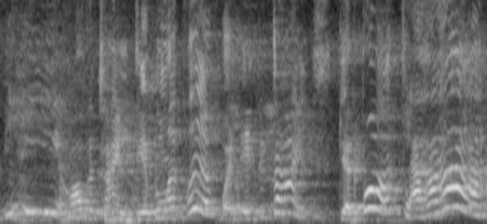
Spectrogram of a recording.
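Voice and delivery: high, sing-song mockery of chirpy do-gooders; mock cheery AA members. Mocking the bright-eyed meeting regulars, high and sing-song. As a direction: parody the relentlessly cheerful crowd with a giggle.

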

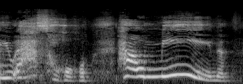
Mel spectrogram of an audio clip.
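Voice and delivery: mock outrage at the biker's jab; indignant inner thought. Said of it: "I thought".

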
